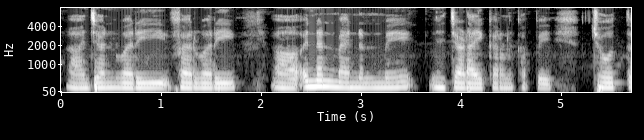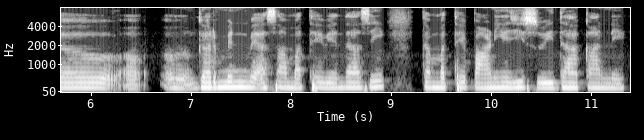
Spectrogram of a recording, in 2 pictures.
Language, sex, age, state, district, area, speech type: Sindhi, female, 45-60, Gujarat, Junagadh, urban, spontaneous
